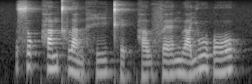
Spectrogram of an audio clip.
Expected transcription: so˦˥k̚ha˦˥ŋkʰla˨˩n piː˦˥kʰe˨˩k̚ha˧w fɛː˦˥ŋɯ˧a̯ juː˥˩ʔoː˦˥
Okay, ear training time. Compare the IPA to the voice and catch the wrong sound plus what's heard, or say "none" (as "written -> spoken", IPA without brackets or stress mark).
p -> h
